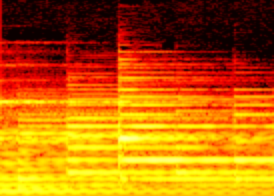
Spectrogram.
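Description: Soft background piano music: sustained chords with new notes coming in about every half second.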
